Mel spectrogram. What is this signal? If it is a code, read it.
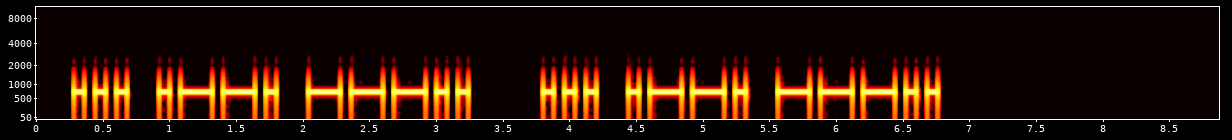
Morse code, heard as a keyed tone, about 15 wpm, 700 Hz. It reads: SP8 SP8
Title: Callsign Prefixes for Top 25 DXCC - Repeated 3x - 15wpm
